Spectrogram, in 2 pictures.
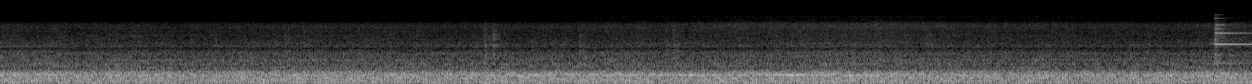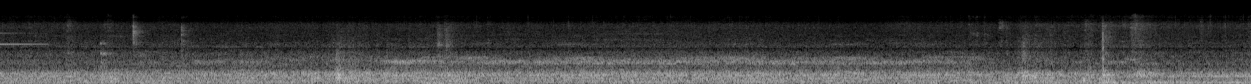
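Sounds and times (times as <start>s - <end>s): railcar rumbling along track: 0.0s - 25.0s.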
